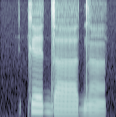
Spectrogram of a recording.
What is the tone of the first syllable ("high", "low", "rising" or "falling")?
high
